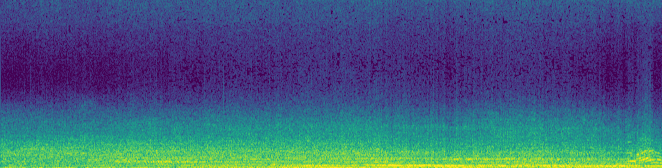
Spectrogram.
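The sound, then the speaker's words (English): A steady, loud rumble of heavy truck traffic rolls past outside, with a deep engine drone that swells slightly midway and a faint higher whine toward the end. “Too much, and I didn't realize those trucks.”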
